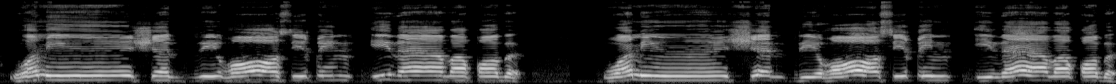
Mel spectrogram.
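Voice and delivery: slow chanted tilawat; Quran recitation. Shown as a demonstration. Teacher recites the next verse. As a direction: chant it slowly with tajweed. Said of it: "next آیت دیکھیے".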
